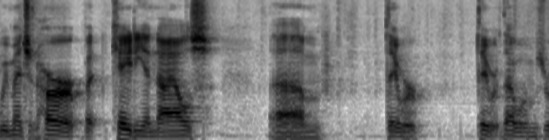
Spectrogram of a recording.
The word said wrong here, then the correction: Niels: That's your first pronunciation. I think it's Niels.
